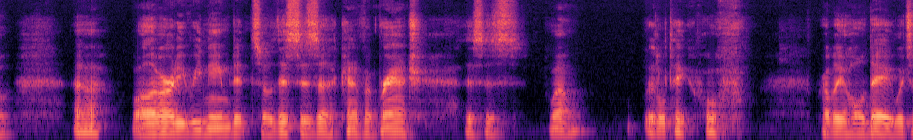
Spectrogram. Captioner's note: huffs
